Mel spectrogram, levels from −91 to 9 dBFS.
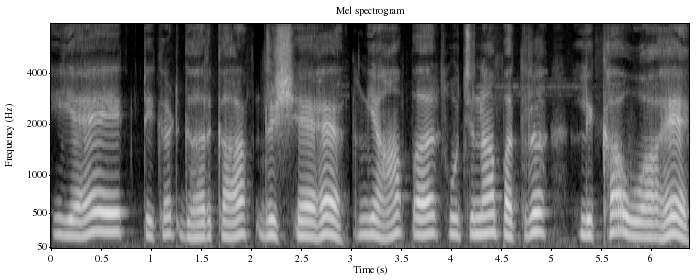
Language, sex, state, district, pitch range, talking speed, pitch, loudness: Hindi, male, Bihar, Madhepura, 195-225 Hz, 130 wpm, 215 Hz, -15 LUFS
